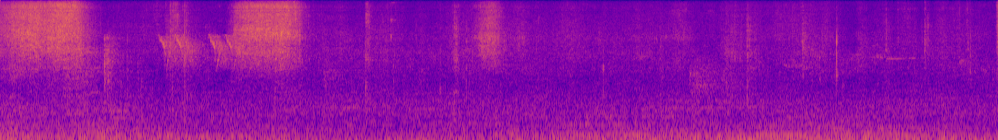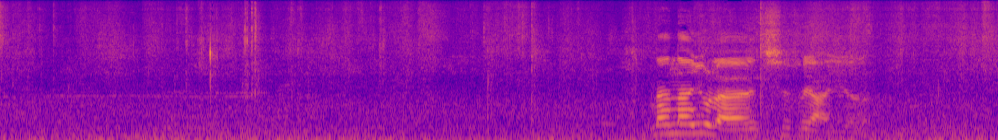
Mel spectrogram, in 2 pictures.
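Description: Panda cubs rustle leafy branches as they climb a tree.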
